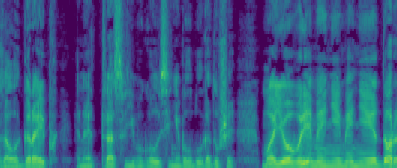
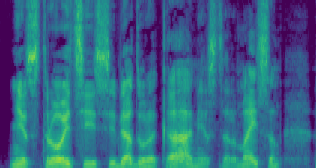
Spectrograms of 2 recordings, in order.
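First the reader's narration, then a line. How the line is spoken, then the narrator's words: Laughing. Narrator (Russian): рассмеялся Грейп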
